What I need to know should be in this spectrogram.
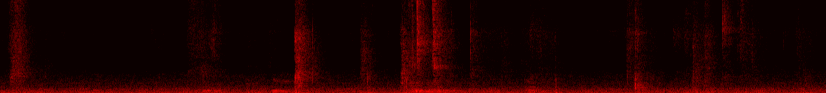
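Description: Footsteps scuff across a hard floor.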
